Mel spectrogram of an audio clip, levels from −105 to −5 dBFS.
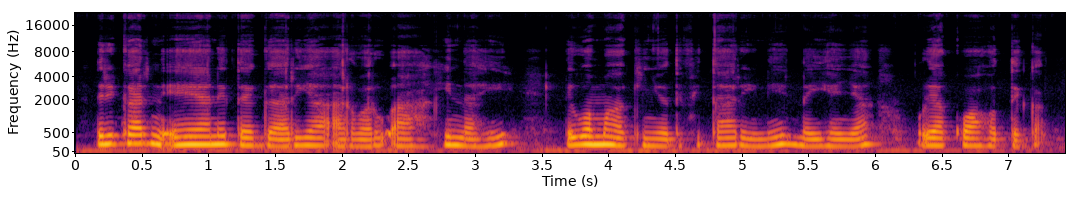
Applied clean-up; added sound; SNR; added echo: none; none; none; none.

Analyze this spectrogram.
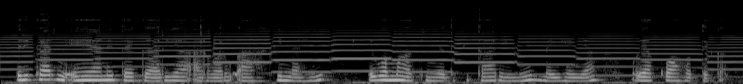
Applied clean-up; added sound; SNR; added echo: none; Trumpet; 13 dB; none.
